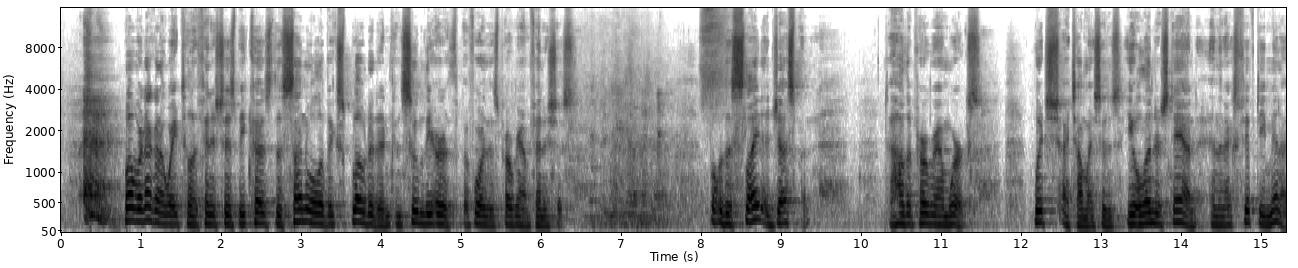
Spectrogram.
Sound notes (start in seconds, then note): 6.5 laughter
